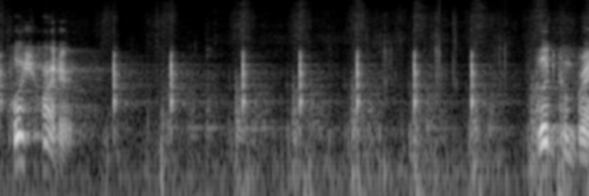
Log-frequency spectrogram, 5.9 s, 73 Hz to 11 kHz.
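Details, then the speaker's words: ZOLL AED 3 training demonstration after "no shock advised, start CPR": regular short metronome clicks at about 110 a minute with brief voice prompts, pacing chest compressions. "no shock advised start CPR push to match the tone the AED 3 is monitoring and reminding me to start CPR"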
